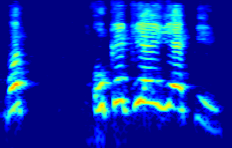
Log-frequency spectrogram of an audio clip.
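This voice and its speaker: A woman's voice: very high voice, animated, slow pace. A woman student in an informal lesson, answering hesitantly and thinking aloud.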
